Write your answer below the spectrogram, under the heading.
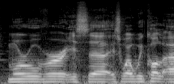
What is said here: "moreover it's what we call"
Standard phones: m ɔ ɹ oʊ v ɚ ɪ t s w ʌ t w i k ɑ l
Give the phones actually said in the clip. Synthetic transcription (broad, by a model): m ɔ ɹ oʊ v ɚ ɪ s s w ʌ w i k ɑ l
